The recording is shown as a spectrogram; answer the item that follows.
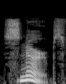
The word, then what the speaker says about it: snRNP: As soon as a pre mRNA is transcribed, it is quickly bound by several complexes called small nuclear ribonucleoprotein particles or SNRNPS pronounced snurbs for short.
